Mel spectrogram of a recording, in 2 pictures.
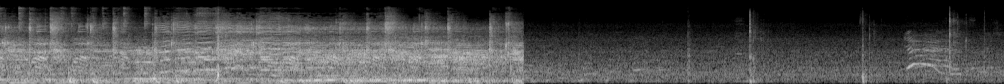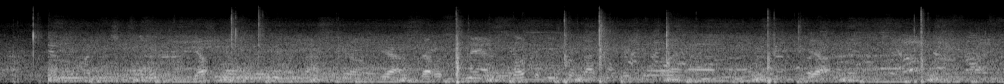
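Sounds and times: loud dense background noise: 0:00.0 - 0:20.0
player shouting: 0:01.6 - 0:04.5.

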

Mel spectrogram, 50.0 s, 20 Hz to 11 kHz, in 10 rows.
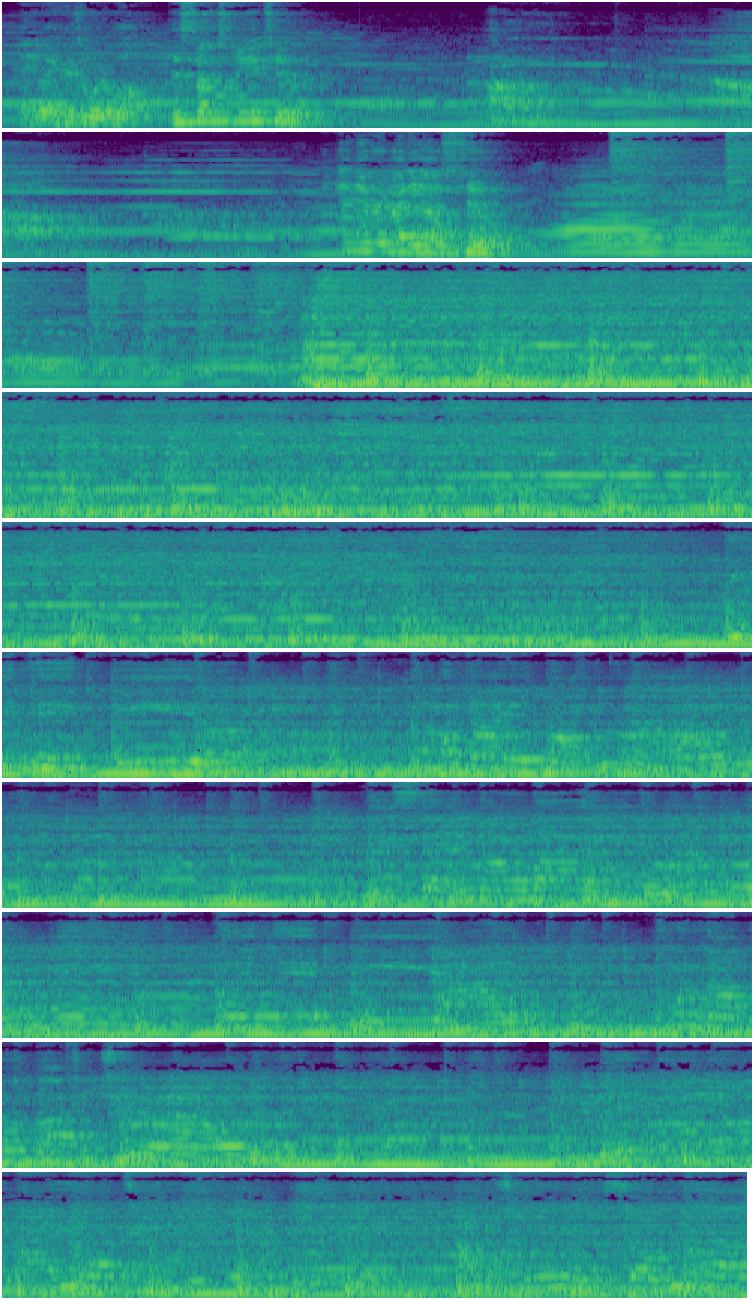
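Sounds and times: bass guitar: 0:00.0 - 0:49.9
distorted electric guitars: 0:00.0 - 0:49.9
driving drum kit: 0:09.1 - 0:49.9
person singing: 0:24.8 - 0:27.1, 0:27.7 - 0:31.5, 0:32.4 - 0:38.8, 0:39.4 - 0:42.8, 0:43.9 - 0:49.9.

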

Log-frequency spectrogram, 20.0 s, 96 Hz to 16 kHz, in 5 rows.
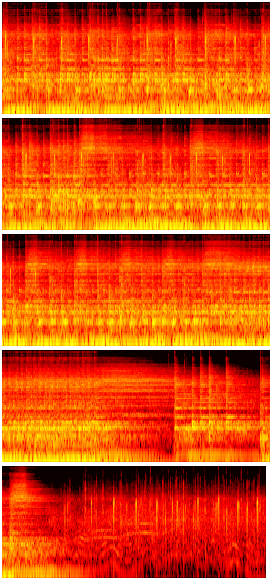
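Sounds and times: audience applause: 0:00.0 - 0:08.6, 0:16.8 - 0:20.0
darbuka drum solo: 0:00.0 - 0:17.0.

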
